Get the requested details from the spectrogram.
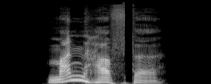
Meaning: inflection of mannhaft: 1. strong/mixed nominative/accusative feminine singular 2. strong nominative/accusative plural 3. weak nominative all-gender singular
- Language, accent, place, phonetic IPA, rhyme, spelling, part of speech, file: German, Germany, Berlin, [ˈmanhaftə], -anhaftə, mannhafte, adjective, De-mannhafte.ogg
